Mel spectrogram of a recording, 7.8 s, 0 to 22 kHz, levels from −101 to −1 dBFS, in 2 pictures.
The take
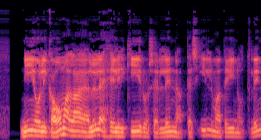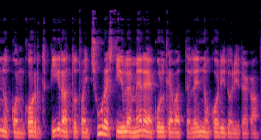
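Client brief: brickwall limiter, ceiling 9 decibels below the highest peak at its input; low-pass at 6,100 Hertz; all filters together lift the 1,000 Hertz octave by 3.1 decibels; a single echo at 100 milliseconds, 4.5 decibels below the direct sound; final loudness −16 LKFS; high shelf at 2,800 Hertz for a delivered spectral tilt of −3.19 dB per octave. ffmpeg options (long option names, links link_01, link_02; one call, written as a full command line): ffmpeg -i in.wav -af "lowpass=6100,equalizer=frequency=1000:width_type=o:gain=3,highshelf=frequency=2800:gain=8,alimiter=limit=-13.5dB:level=0:latency=1,aecho=1:1:100:0.596,volume=8dB" out.wav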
